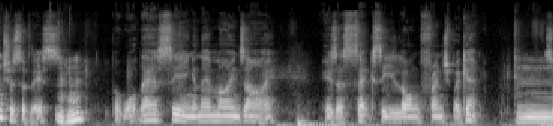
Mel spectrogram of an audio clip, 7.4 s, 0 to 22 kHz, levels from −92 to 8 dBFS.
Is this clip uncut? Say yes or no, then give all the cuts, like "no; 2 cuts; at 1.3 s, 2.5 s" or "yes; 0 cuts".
yes; 0 cuts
